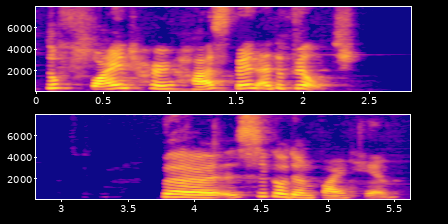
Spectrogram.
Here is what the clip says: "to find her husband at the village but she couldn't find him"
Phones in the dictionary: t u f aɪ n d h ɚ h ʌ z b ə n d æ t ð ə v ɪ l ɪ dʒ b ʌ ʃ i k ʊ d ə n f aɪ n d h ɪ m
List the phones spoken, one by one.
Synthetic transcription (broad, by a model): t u f aɪ n d h ɚ h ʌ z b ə n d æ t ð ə f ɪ l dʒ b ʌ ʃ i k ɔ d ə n f aɪ n d h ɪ m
